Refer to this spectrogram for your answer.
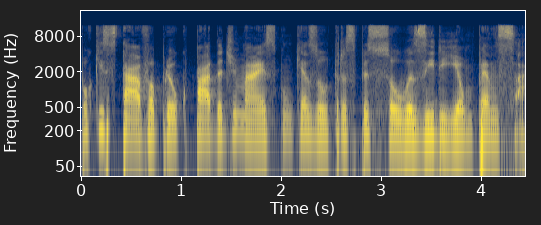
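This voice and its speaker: A very slow delivery in a dry, close sound with no echo over a quiet background. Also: woman. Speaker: women's mentor and podcast host. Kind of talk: reading aloud; casual podcast chat. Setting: podcast recording.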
